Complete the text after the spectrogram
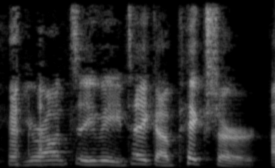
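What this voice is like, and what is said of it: Put-on American Southern accent. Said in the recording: “Everybody in the States has a fucking Southern accent.”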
